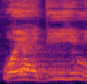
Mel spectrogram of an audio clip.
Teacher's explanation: یہاں پر یا مدہ ہے، ایک الف کے برابر کھینچیں گے، ہم کے میم اظہار شفوی ہو رہا ہے، اسے جلد پڑھنا ہے۔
